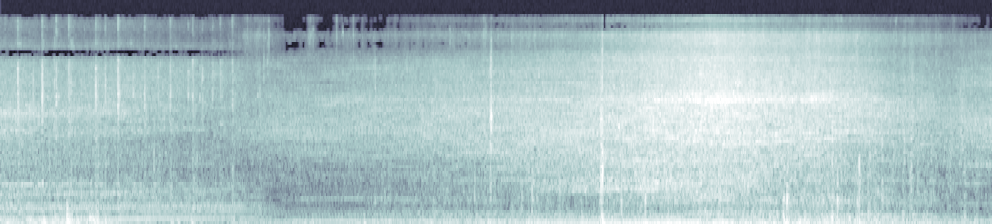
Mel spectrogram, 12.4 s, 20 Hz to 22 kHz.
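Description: Lada Niva 1.7 petrol engine running at low revs as the car crawls up a rocky track, with scattered knocks of stones under the tyres. About three seconds in it gives way to a steadier, deeper engine drone of an off-road car climbing a stony hillside track.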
